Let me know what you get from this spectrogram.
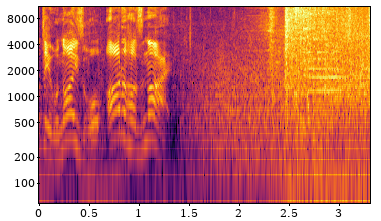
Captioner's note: air rushing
